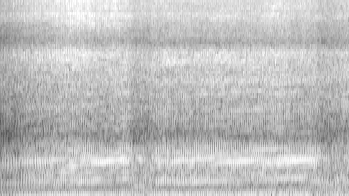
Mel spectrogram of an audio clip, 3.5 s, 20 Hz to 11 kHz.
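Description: KTM Duke 200 BS6 motorcycle being ridden, its engine droning loudly and steadily throughout with constant wind and road noise, no talk.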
